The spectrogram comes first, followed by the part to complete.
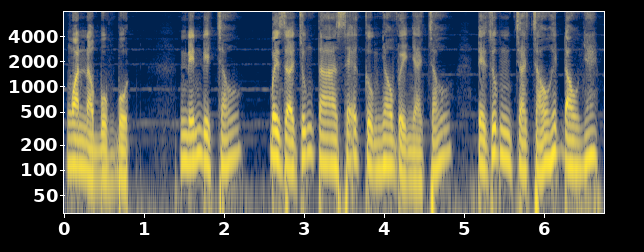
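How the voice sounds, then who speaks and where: A man voicing a gentle old village elder. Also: mid-range voice, big pitch swings, moderate pace, dry recording, soft background music. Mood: soothing. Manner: gentle, soothing, reassuring. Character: kindly older male village elder.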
